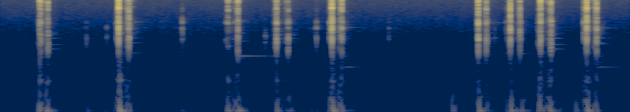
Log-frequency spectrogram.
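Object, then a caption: Plastic mechanical key switch tester. Slow single fingertip presses on the keys of a small clear plastic Cherry MX switch tester with transparent keycaps give sharp, bright plastic clicks with a dull low thump. Some presses sound as doubled clicks, and each dies away almost at once with short quiet gaps between presses.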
